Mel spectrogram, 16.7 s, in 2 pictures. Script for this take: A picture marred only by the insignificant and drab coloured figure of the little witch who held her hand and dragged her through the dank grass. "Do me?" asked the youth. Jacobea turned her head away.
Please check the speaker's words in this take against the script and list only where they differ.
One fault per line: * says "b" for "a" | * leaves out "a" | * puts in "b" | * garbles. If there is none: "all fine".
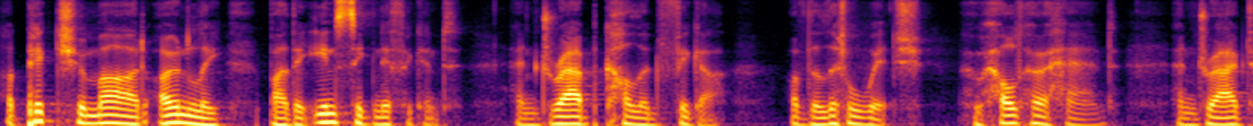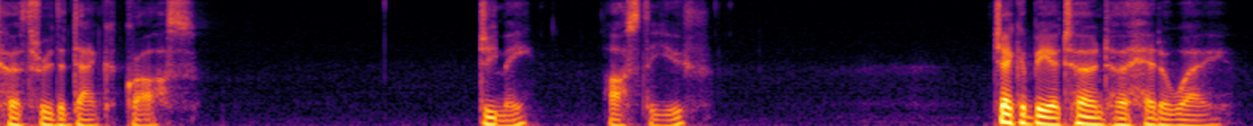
all fine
